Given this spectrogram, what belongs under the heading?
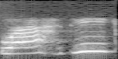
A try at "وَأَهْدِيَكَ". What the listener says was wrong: هنا وأهديك، الياء هنا عليها فتحة، مش وأهديك، وأهديك.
